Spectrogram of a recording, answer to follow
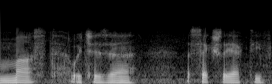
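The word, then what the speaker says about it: musth: Now if he was in something called must, which is a sexually active period where he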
